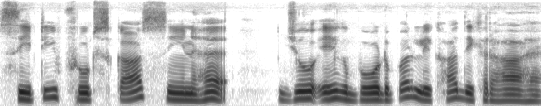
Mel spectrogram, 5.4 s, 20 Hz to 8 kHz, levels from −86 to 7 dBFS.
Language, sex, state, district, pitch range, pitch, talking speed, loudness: Hindi, male, Jharkhand, Deoghar, 135-155 Hz, 145 Hz, 145 wpm, -17 LUFS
